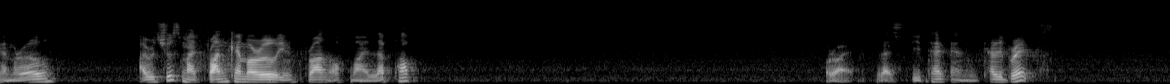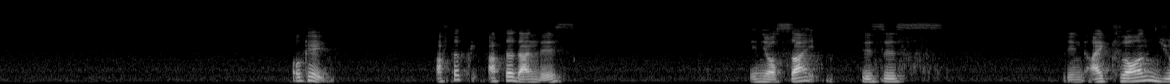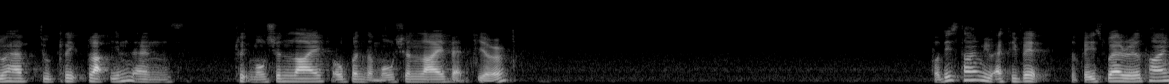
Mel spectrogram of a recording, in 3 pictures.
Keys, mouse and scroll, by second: 1.2 click, 5.1 click, 6.8 click, 7.4 click, 11.2 click, 15.0-15.4 drag, 15.6-16.0 drag, 17.5 click, 20.1 click, 21.1 click, 21.1 z, 22.0 click, 23.0 click, 24.0 click, 25.7 click, 26.2 scroll down 1, 28.5 click, 30.6-31.5 drag, 33.4 click.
